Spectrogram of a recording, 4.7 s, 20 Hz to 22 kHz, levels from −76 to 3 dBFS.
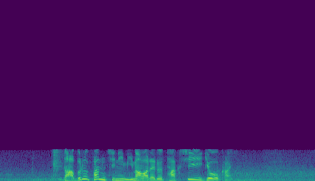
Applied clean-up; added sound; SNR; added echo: none; none; none; none.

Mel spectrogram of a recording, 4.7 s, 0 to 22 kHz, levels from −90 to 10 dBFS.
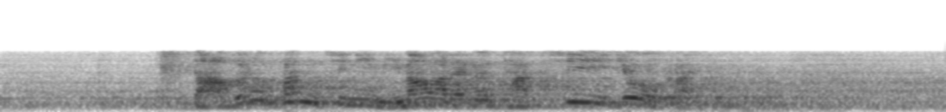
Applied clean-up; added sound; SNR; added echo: none; none; none; reverberation time 2.6 s.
